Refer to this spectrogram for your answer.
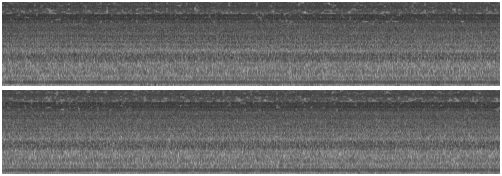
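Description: Steady idle with a strong constant low hum and an uneven, rough undertone; something sounds off, but the cause isn't clear.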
